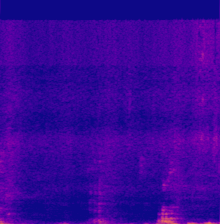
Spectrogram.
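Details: Pig in a backyard farm pen, a gilt being raised as a breeding sow, giving a single louder nasal grunt near the end over low rumbling thumps and soft background noise.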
